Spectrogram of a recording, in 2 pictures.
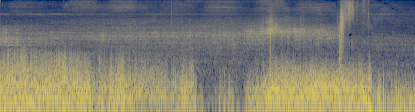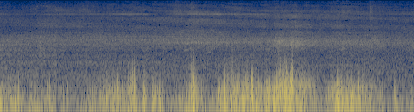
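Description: Wind buffeting the microphone as a low rumble that comes in gusts, heaviest in the first half. A single sharp click comes about seven seconds in.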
